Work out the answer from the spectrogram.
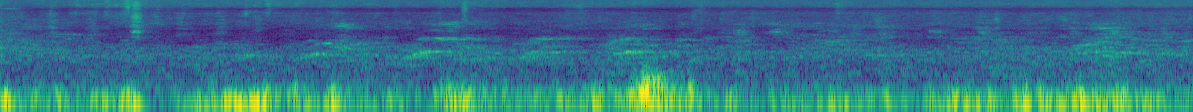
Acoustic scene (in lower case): residential area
